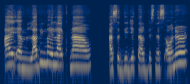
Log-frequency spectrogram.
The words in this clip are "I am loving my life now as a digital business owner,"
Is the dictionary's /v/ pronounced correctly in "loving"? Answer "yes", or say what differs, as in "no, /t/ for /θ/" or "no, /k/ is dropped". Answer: no, /b/ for /v/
